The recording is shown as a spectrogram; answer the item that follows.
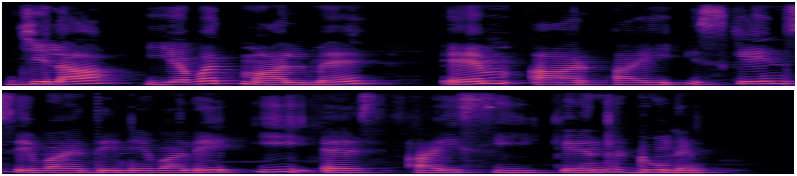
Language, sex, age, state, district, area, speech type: Hindi, female, 45-60, Madhya Pradesh, Gwalior, urban, read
